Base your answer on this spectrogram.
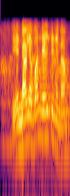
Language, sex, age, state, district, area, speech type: Kannada, male, 18-30, Karnataka, Kolar, rural, conversation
